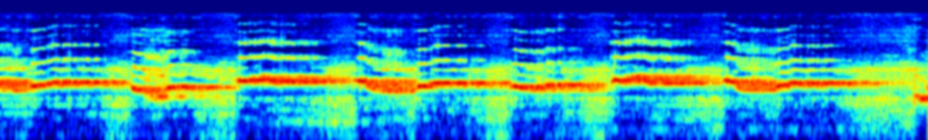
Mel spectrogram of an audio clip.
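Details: Sooty-headed bulbul delivering a slow-toned song of smooth, sustained whistles alternating with brief warbled dips, each phrase flowing straight into the next, loud and clear over near silence.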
